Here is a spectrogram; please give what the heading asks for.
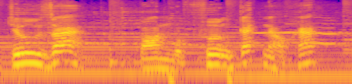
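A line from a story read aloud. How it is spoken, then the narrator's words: Smiling. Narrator (Vietnamese): Hồ Thiết Hoa mỉm cười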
